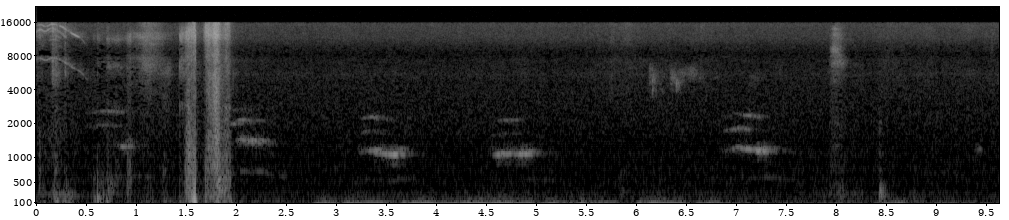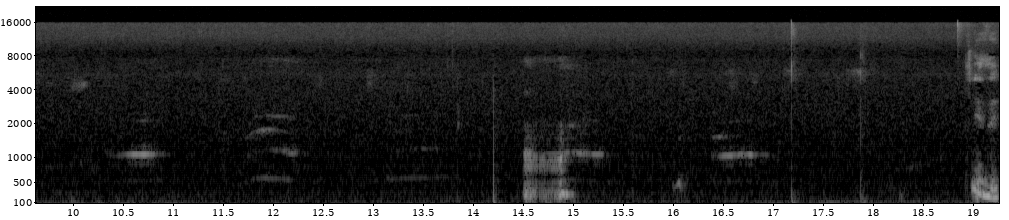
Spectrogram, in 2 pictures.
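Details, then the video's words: A pet cat singing her song while playing with a toy off camera: soft, short, quiet meow-like notes repeated at irregular intervals, with a woman speaking and some handling clicks. "Sweetie cat singing to a toy off camera"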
